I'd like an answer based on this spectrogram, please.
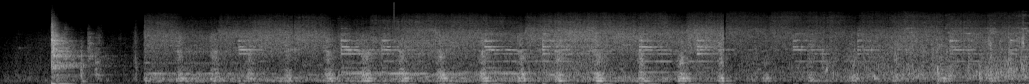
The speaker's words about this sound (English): a train pulls into the town station, its funnel emitting plumes of smoke.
